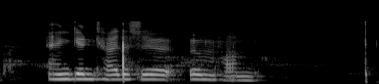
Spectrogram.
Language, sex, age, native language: Icelandic, male, 7, Icelandic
